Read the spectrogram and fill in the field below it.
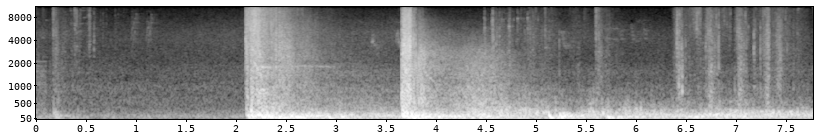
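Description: Gunfire in Arma 2, two loud booming shots a second or so apart, each followed by a long rolling echo, then a few fainter distant cracks trailing off.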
